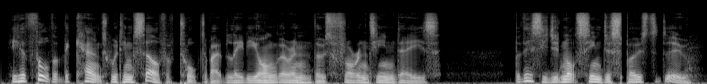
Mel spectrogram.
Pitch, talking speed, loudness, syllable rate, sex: 100 Hz, 220 wpm, -19 LUFS, 6.1 syllables/s, male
